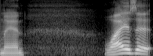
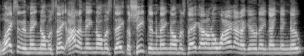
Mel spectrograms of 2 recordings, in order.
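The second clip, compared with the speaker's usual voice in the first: imitating country man; 6 semitones higher, faster than usual. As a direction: ham up the old farmer's accent. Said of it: "guys that talk like this".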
